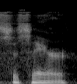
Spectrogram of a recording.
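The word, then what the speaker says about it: Cesare: Anyway, Google says it's pronounced Caesar, but well, let's say that doesn't sound right.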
